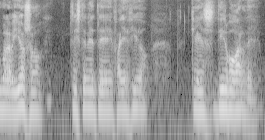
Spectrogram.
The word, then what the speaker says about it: Dirk Bogarde: tristemente fallecido, que es Dirk Bogarde, pronunciado, digamos, españolizado, Dirk Bogarde.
